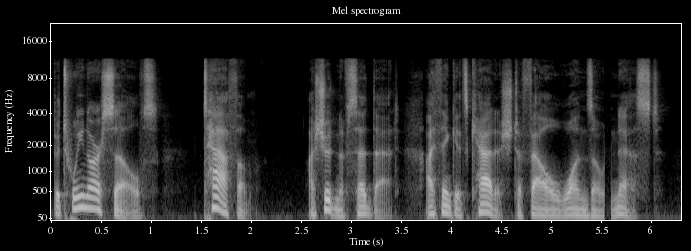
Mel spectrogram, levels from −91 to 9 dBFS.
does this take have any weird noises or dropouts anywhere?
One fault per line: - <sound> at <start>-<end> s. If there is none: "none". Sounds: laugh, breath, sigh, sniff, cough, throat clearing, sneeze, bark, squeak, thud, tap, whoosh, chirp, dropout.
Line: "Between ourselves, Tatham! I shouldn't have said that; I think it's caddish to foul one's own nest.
- dropout at 5.5-5.6 s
